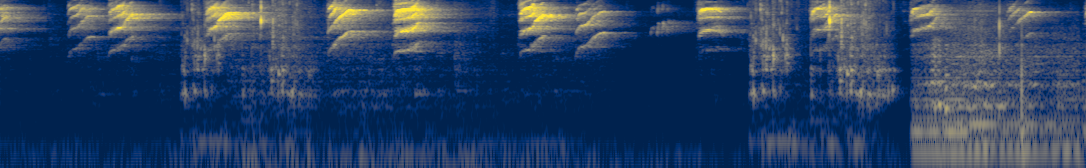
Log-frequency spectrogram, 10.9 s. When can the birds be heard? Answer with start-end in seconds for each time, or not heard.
0.0-10.8.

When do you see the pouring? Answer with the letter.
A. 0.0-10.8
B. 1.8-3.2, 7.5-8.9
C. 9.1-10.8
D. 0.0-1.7
B.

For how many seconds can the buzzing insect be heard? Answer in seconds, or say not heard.
2 s.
